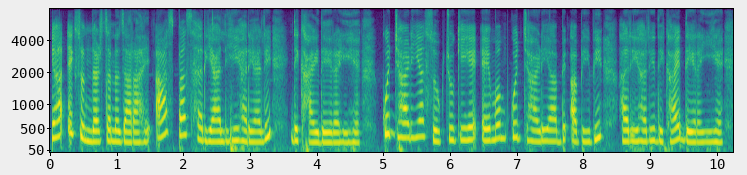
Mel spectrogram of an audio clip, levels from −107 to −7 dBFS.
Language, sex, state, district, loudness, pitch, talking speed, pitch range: Hindi, female, Bihar, Araria, -13 LUFS, 240 Hz, 175 wpm, 225-290 Hz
